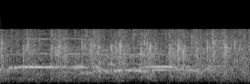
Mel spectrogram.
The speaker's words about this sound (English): If you are clapping, you do it well now.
